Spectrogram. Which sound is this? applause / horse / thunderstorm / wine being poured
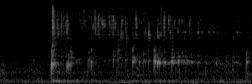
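wine being poured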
